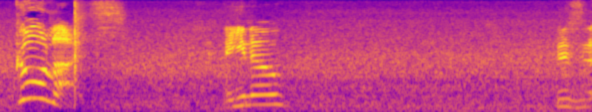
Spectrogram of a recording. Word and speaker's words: Gulla's: So, I'm going to give this a single You know, Mia Copa, I've been saying this name wrong. It's not Gulla, it's Guls.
